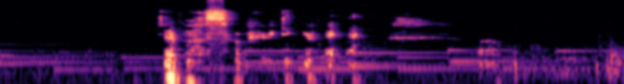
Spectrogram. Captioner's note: chuckling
